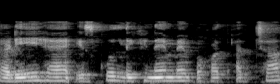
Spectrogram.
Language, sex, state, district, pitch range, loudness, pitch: Hindi, female, Bihar, Purnia, 155-170 Hz, -16 LUFS, 160 Hz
